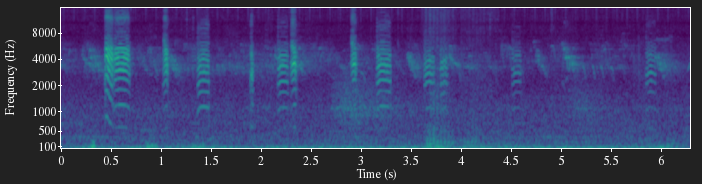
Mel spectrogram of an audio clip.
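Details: Zebra finches calling intermittently, nasal beeps loud at first then softer and scattered, over a quiet background.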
